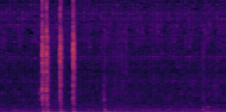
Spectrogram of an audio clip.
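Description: Inside a parked car's cabin: a steady low rumble, with three quick clicks in a row about half a second in.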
